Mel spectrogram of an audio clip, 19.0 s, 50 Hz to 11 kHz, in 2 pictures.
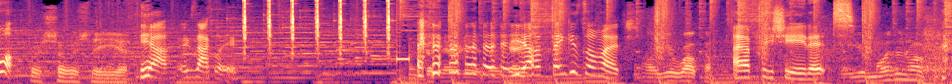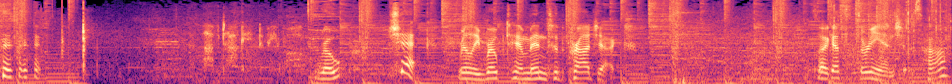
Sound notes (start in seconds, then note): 2.4 clock ticking; 4.2 uncomfortable laugh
